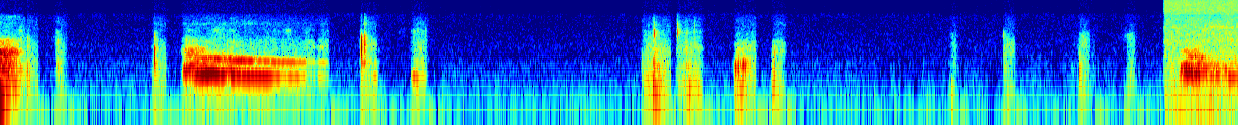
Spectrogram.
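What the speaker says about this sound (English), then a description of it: "Sounds like the dog wants in." A neighbor's dog outside howls and whimpers in scattered, fairly distant bursts with quiet gaps between, and no talking.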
